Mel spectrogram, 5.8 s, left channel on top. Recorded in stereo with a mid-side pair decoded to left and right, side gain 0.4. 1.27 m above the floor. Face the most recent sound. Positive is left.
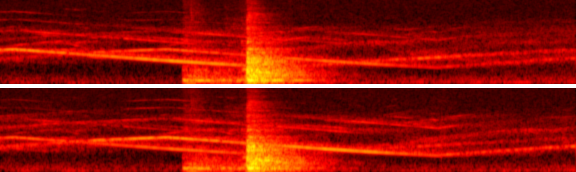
turn(degrees=30)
